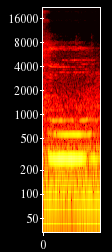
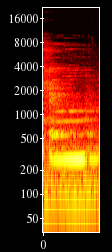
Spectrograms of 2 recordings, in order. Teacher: واو ساکن سے پہلے جب بھی دمہ آئے گا تو اس کو ہم 1 الف کے برابر لمبا کر کے پڑھیں گے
